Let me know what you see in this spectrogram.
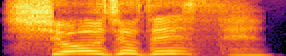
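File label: Japanese; AR-15; title call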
